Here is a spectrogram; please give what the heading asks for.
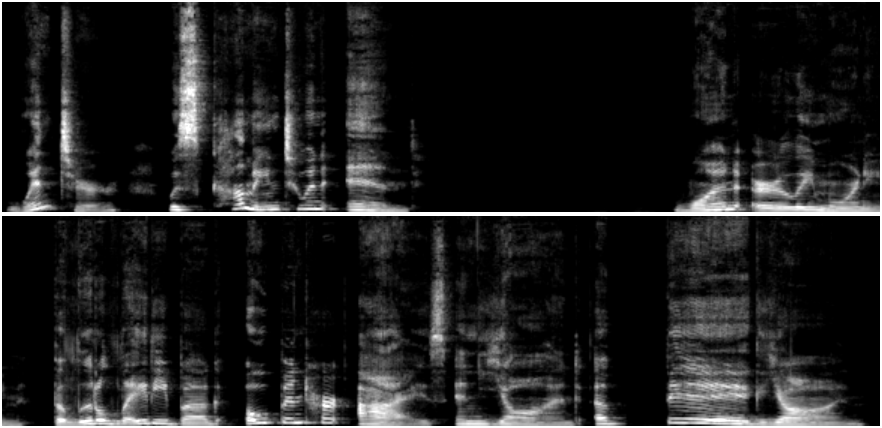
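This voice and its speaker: A woman narrates a children's storybook in a mid-range voice. She takes her time and shapes each phrase with animated, expressive intonation. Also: mid-range voice, slow.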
